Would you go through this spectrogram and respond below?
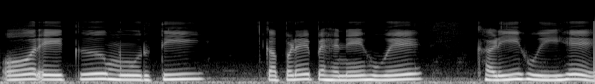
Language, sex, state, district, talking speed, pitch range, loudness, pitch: Hindi, female, Madhya Pradesh, Bhopal, 90 wpm, 205-235 Hz, -9 LUFS, 215 Hz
